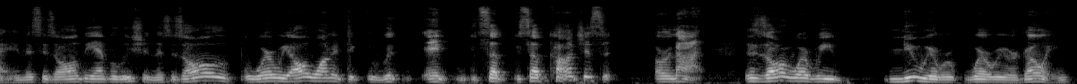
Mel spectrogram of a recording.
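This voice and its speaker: Man streamer, fried low rasp, mellow dark tone, swearing and rambling, keeps cutting himself off and needling the audience. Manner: profane, rambling, restarts sentences often; conspiratorial, challenging the listener. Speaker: livestreamer. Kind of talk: rambling livestream rant.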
